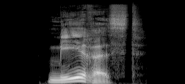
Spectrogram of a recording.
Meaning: second-person singular subjunctive I of mehren
- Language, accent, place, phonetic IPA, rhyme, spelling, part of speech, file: German, Germany, Berlin, [ˈmeːʁəst], -eːʁəst, mehrest, verb, De-mehrest.ogg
